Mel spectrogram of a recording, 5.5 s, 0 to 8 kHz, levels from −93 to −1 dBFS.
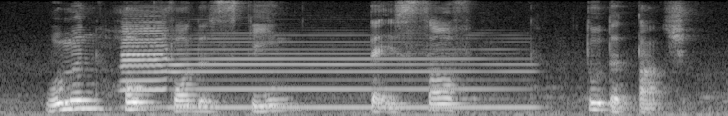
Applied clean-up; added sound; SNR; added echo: none; Wind instrument, woodwind instrument; 6 dB; none.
